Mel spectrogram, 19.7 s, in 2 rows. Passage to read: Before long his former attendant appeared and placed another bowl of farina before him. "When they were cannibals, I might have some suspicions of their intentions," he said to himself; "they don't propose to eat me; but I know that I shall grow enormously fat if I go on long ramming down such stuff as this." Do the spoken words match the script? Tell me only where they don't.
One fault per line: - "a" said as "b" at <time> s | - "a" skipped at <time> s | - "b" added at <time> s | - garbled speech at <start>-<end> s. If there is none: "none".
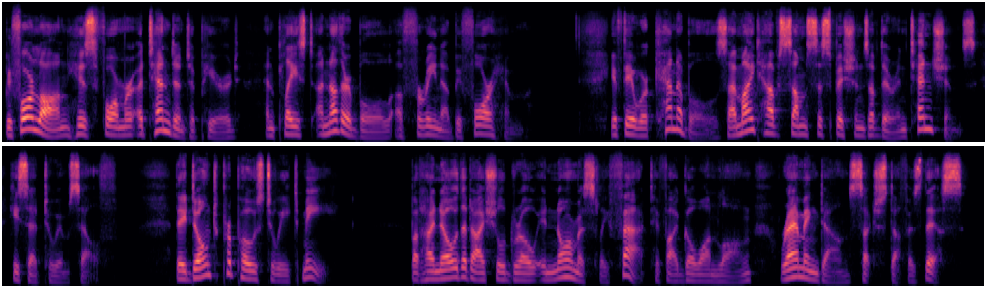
- "When" said as "If" at 6.1 s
